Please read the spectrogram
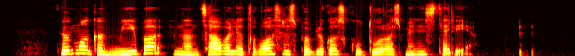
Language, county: Lithuanian, Kaunas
